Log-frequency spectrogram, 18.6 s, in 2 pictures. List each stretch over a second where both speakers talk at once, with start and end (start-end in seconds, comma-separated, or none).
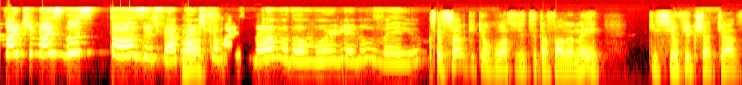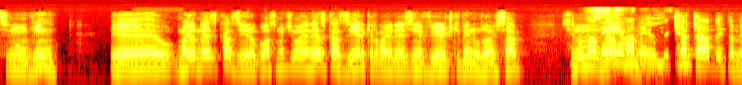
16.6-17.8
